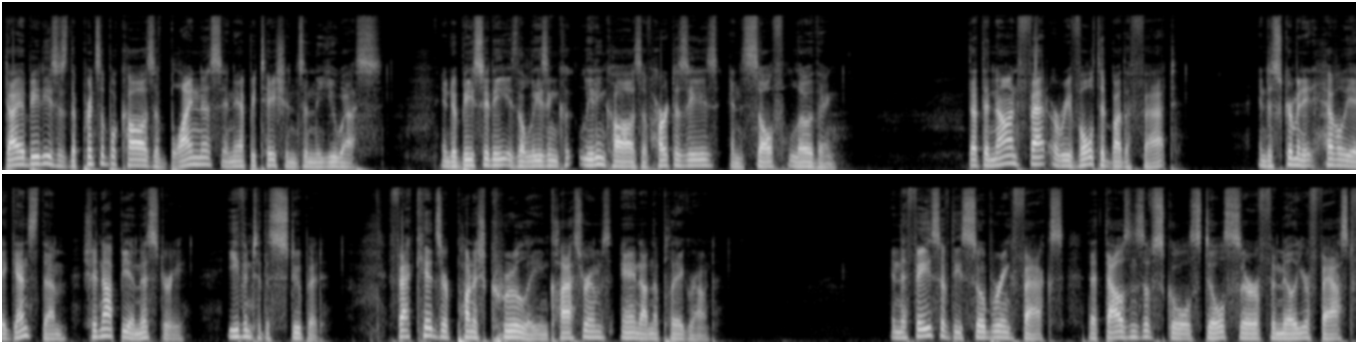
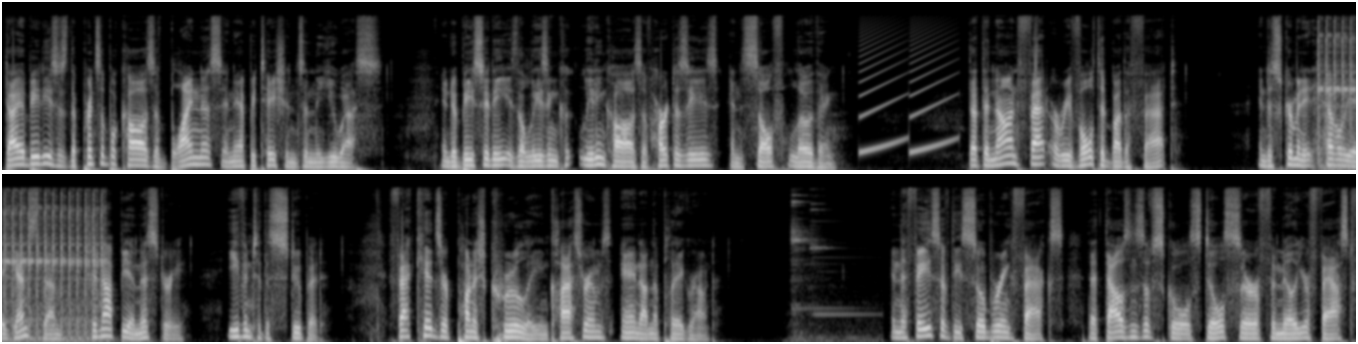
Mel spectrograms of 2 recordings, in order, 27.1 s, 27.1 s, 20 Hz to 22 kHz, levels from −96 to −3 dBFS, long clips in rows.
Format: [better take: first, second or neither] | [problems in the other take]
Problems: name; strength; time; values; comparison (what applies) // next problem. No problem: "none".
first | siren; faint; from 8.5 to 9.5 s; peak 15 dB below the speech // keyboard typing; noticeable; from 13 to 15 s; peak 4 dB below the speech // doorbell; faint; at 21 s; peak 15 dB below the speech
